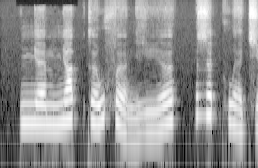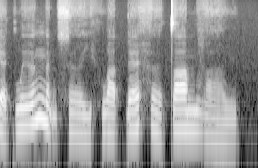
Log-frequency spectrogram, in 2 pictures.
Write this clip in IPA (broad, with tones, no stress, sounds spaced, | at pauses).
ɲ ɛ˧ m ɲ a˦˥ t̚ k ə˨˦ w f əː˧˩ n ɣ i˨˦ ə̯ | z ə˦˥ t̚ h w ɛ̤˨˩ t͡ɕ ɛ˧˩ k w ɨ˨˦ ə̯ ŋ ə̰˧˨ n s ə̤ː˨˩ j h w a˨˩ t̚ ɗ ɛ˨˦ h ə̤ː˨˩ t̪ a˧ m v a̤˨˩ w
